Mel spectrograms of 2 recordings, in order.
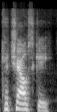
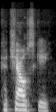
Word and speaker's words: Kwiatkowski: Yeah, that is pronounced Kwiatkowski. I asked Polish guys, how do you pronounce that? You pronounce it Kwiatkowski.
